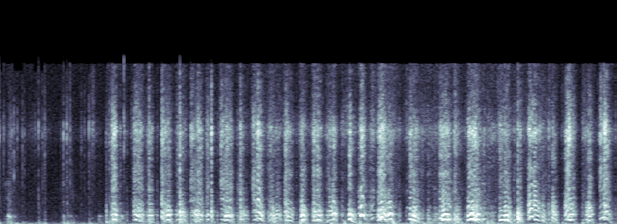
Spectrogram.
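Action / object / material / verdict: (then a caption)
scrape / metal-finish laptop lid / metal / none. Fingertips and nails of both hands scratch and tap the silver metallic-look lid of a closed HP laptop. After a quiet first second, a fast, uneven run of sharp, bright scratches and clicks follows at about three per second.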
